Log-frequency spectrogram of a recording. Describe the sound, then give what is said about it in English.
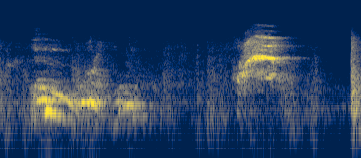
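A dog lets out a few short, yowling barks in two quick bursts, with a brief sharp sound at the very end and no one talking. “That's why doggy mean to you.”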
